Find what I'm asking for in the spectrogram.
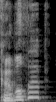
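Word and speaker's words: Fblthp: Flip Flip, the homunculus in Ravnica. – Fibble Flip? Did you mispronounce Fibble Flip? – I did. I'm sorry. The lack of vowels threw me off.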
